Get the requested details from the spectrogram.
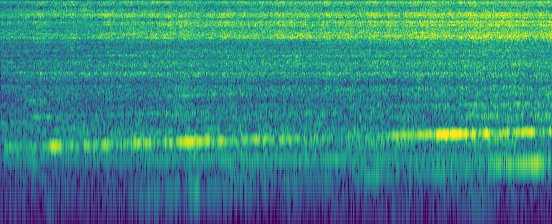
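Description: A band saw motor runs with a steady whirring hum that slowly rises in pitch.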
